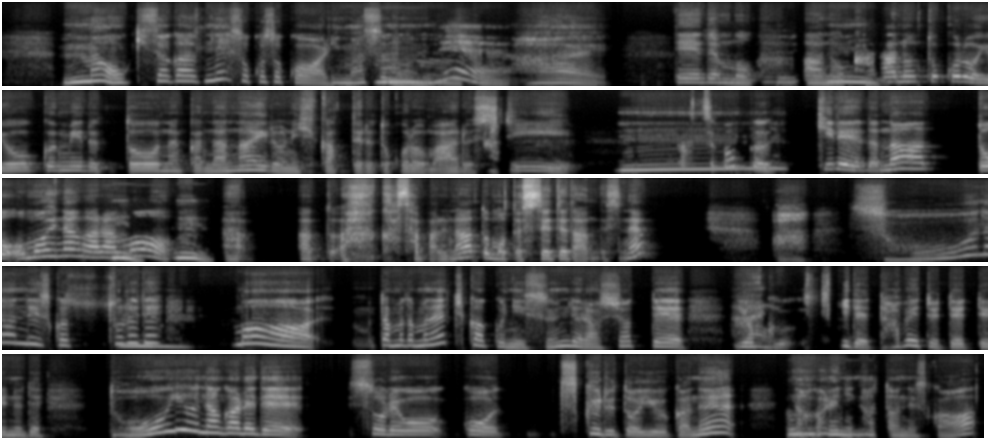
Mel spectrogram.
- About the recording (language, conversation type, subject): Japanese, podcast, あなたの一番好きな創作系の趣味は何ですか？
- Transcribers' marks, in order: laughing while speaking: "あとは"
